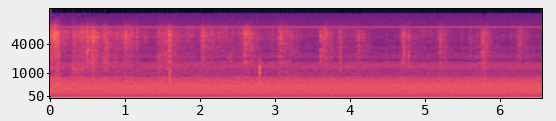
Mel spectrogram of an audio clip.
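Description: Cross-country skis swish and scrape over snow.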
